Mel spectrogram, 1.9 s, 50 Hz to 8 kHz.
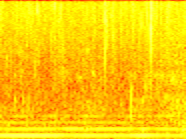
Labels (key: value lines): label: biophony, midshipman
recorder: SoundTrap 500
